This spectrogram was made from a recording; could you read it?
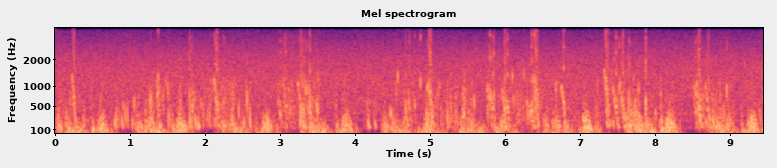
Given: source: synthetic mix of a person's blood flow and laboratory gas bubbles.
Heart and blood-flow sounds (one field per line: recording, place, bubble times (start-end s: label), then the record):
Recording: Doppler ultrasound of blood flow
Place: precordium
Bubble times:
0.00-0.12 s: bubbles
0.19-0.32 s: bubbles
0.35-0.42 s: bubbles
0.76-1.10 s: bubbles
1.22-1.57 s: bubbles
1.76-2.73 s: bubbles
2.95-3.56 s: bubbles
4.12-4.32 s: bubbles
4.44-5.33 s: bubbles
5.55-5.62 s: bubbles
5.74-6.16 s: bubbles
6.21-6.61 s: bubbles
6.71-6.85 s: bubbles
7.19-7.92 s: bubbles
8.49-9.04 s: bubbles
9.37-9.45 s: bubbles
From the record:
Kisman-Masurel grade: 342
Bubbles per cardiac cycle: rolling drumbeat, 9 or more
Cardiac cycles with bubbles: 100%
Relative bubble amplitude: moderate (0.250 to 0.450)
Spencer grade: 3 (all of the cardiac periods contain showers or single bubble signals, but not dominating or overriding the cardiac motion signals)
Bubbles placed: only in the low amplitude regions of the cardiac cycle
